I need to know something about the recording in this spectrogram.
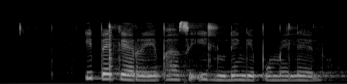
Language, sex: South Ndebele, female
